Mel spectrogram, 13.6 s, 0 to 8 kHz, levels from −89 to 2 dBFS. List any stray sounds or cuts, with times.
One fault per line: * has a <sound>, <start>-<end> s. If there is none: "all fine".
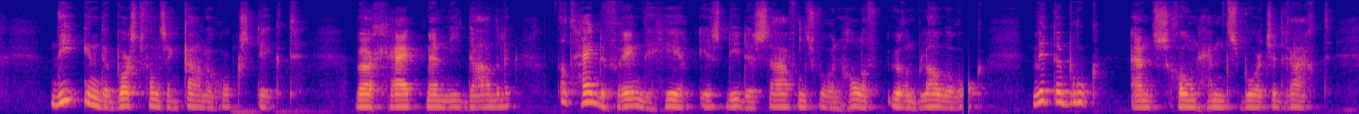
* has a dropout, 9.6-9.7 s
